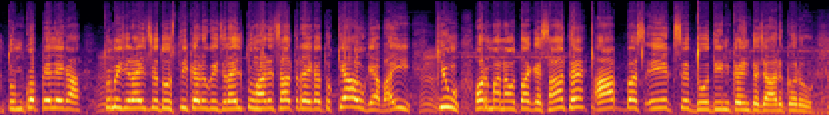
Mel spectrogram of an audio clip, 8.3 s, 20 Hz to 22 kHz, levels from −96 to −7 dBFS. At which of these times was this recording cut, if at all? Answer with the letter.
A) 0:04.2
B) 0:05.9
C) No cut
B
